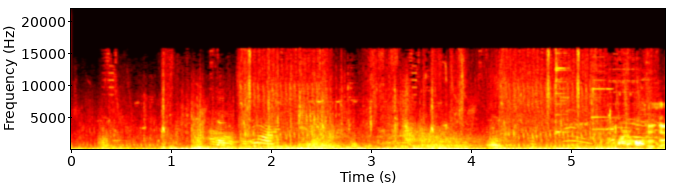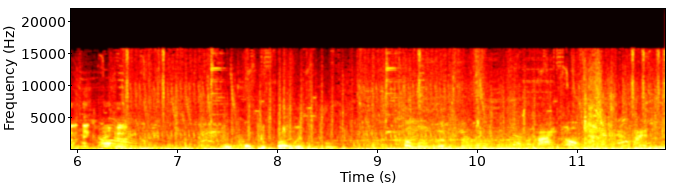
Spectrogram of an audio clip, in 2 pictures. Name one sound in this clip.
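Guns fire rapidly in a game.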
